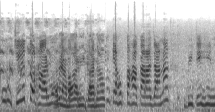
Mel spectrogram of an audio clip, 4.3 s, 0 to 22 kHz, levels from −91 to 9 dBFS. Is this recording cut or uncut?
cut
